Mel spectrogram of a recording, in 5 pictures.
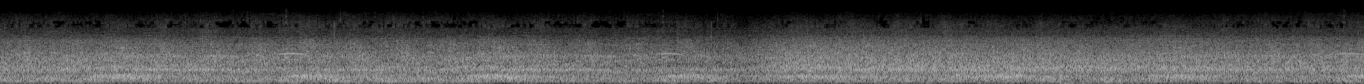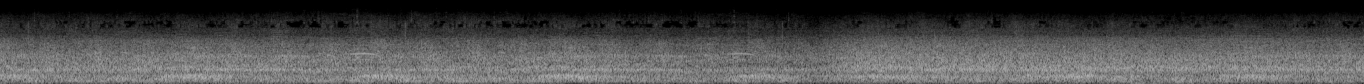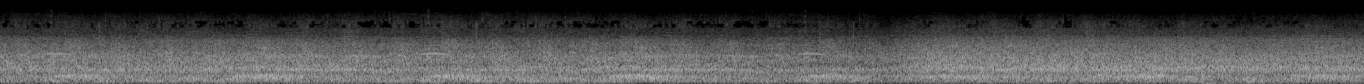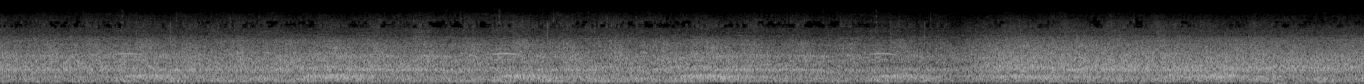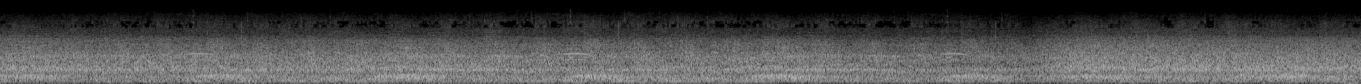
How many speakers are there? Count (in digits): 0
